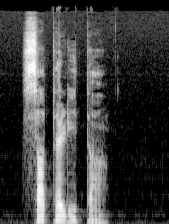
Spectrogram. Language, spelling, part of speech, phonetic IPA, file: Polish, satelita, noun, [ˌsatɛˈlʲita], Pl-satelita.ogg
